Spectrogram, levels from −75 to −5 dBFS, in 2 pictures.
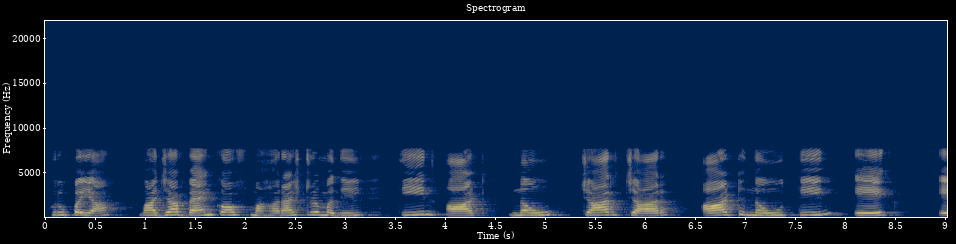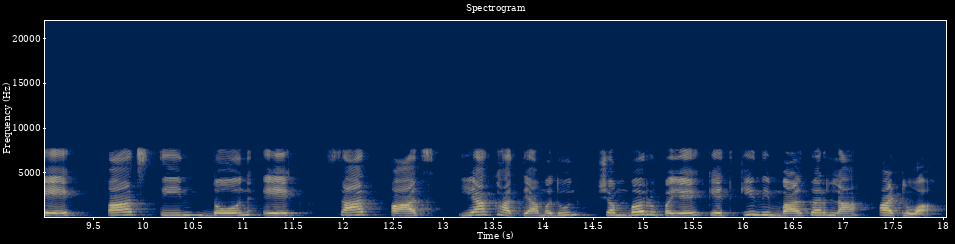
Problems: none marked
